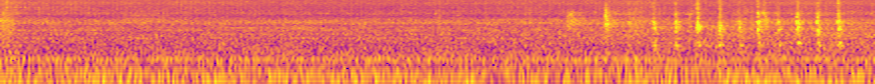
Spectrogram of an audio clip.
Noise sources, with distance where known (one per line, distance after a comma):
engine of unclear size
